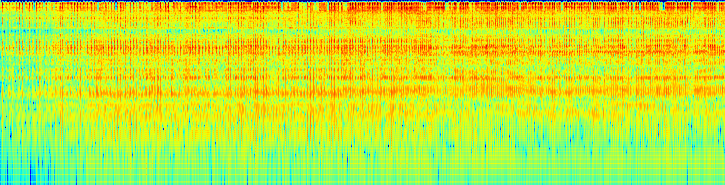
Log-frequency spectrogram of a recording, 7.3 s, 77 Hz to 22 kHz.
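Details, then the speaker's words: Small nitro engine during a Todd Method break-in: idling low and burbly, running very rich and sputtery. Temperature is dropping from about 131 to 118, and the idle keeps falling and needs raising. "You hear it running super duper rich."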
